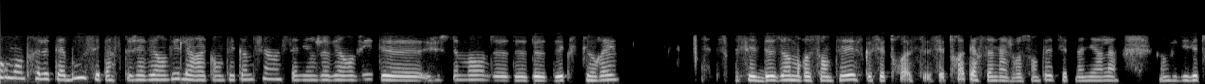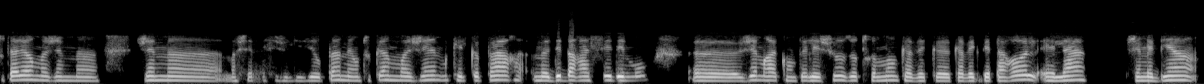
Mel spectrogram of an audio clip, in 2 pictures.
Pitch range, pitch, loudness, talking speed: 175-205 Hz, 190 Hz, -18 LUFS, 220 wpm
